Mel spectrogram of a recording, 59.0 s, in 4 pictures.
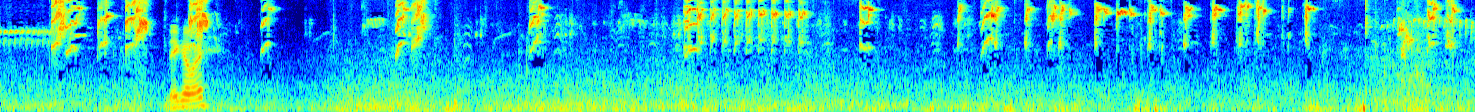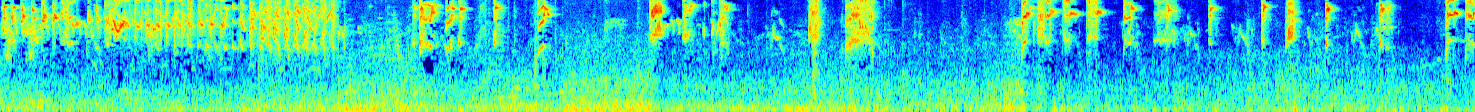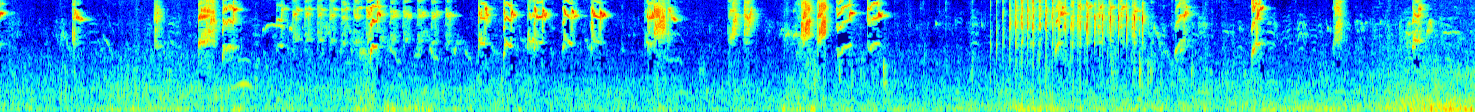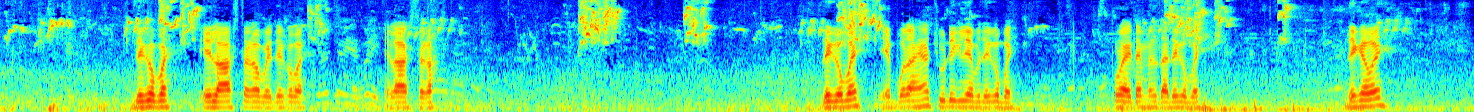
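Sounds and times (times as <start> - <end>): birds chirping: 0.0 - 58.9.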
